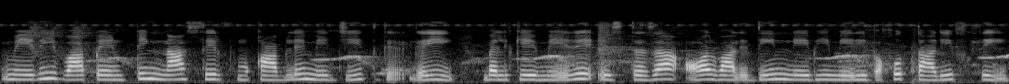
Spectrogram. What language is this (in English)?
Urdu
